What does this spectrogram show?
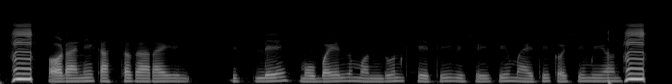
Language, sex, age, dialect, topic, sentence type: Marathi, male, 25-30, Varhadi, agriculture, question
